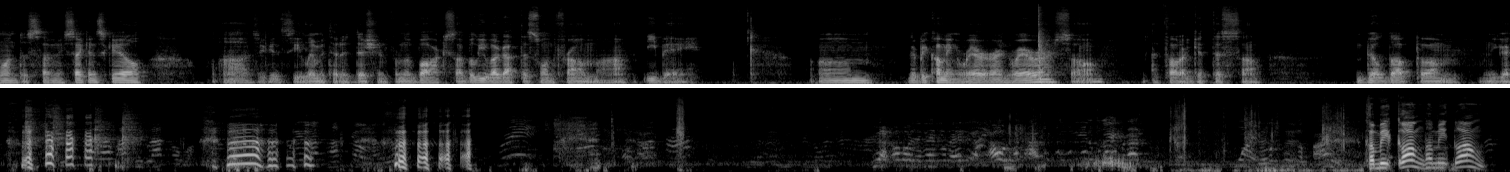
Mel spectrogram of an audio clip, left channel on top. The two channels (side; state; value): both; different; correlation 0.00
